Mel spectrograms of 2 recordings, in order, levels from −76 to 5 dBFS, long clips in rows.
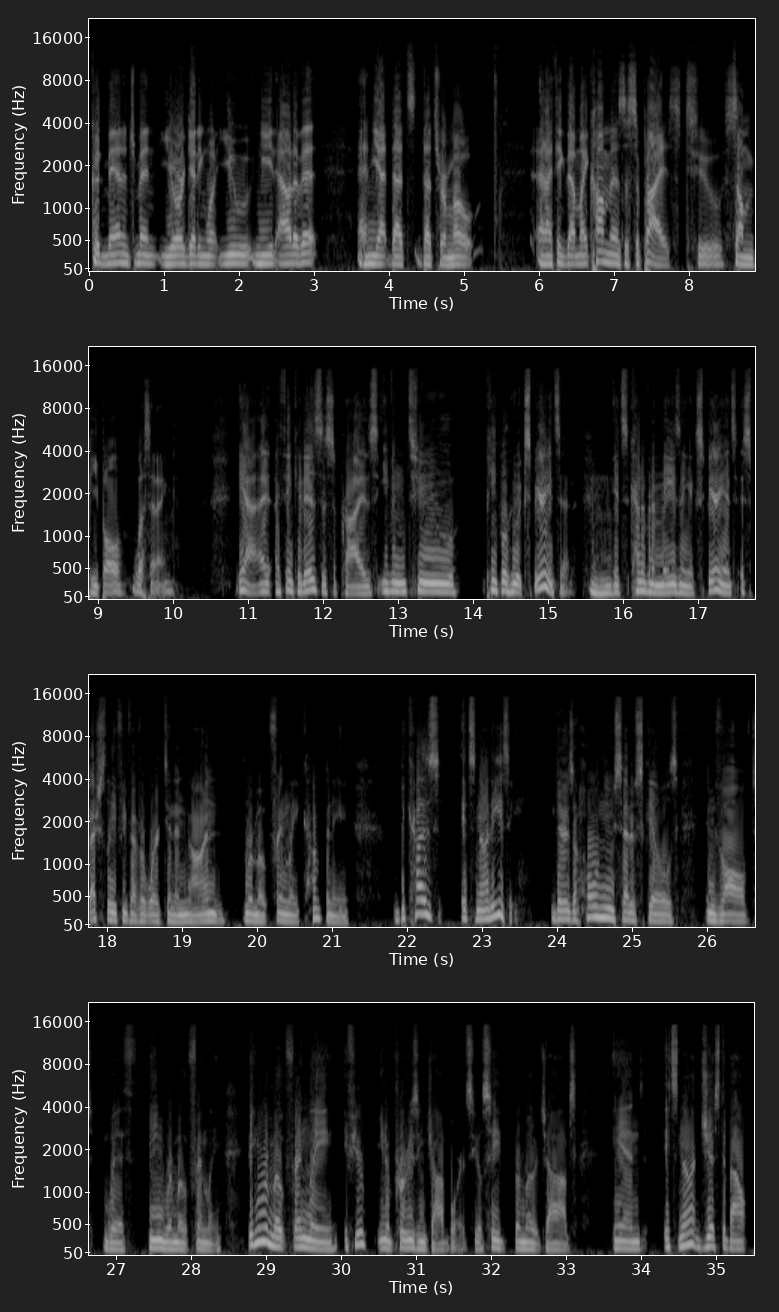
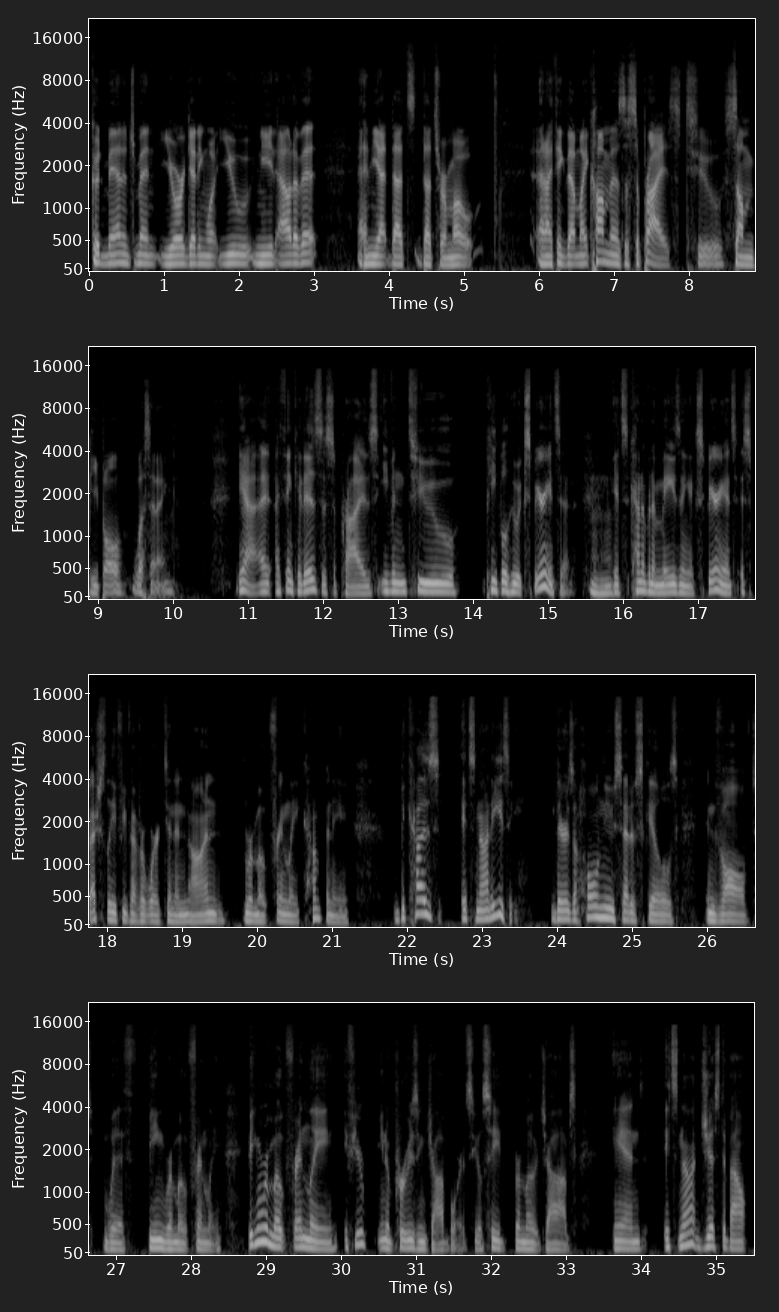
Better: second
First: distortion; slight; 7% of the sound clipped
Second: none

